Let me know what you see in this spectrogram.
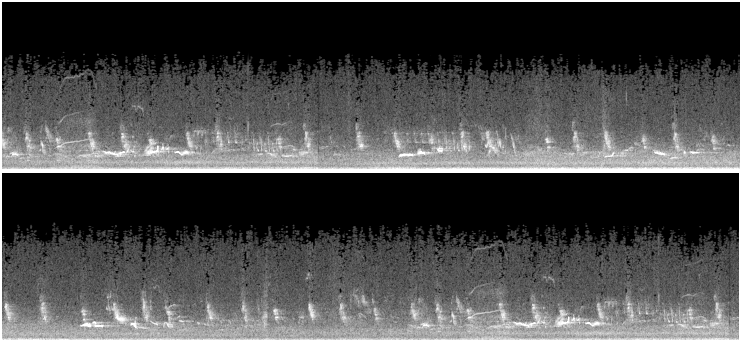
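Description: Small birds chirping, many short sharp calls repeated quickly, with now and then a short warbled phrase, over a steady outdoor background hiss.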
